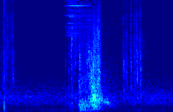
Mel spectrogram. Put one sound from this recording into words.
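A card-game whoosh sweeps across as the cards clear away.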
